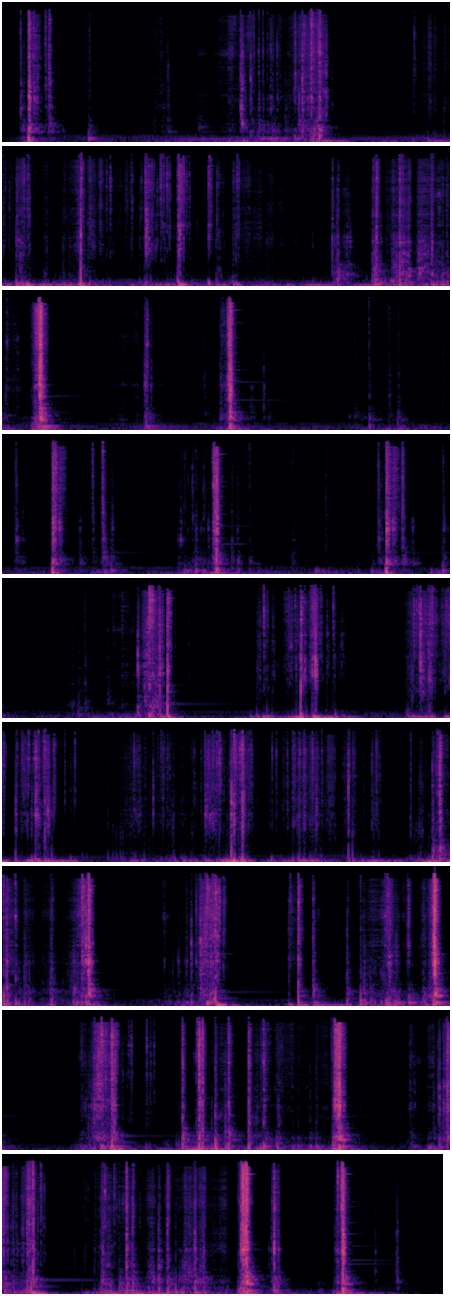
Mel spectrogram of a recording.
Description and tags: cassette tape deck open, close +tape handling
cassette, close, deck, open, tape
